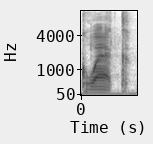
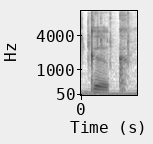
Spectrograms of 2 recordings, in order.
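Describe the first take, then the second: First: The name starts with a gw sound. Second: The name has an oo vowel sound. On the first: "Everyone says like Gweck"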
